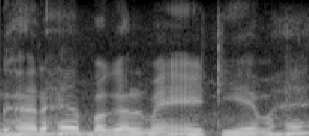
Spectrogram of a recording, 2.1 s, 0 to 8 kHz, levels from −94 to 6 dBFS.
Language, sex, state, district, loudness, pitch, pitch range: Hindi, male, Chhattisgarh, Bilaspur, -20 LUFS, 155 Hz, 150-160 Hz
